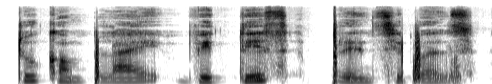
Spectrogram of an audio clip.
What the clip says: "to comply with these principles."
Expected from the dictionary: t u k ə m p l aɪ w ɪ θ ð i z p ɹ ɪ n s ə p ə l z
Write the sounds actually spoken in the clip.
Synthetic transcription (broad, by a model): t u k ə m p l aɪ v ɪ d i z p ɹ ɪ n s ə p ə l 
